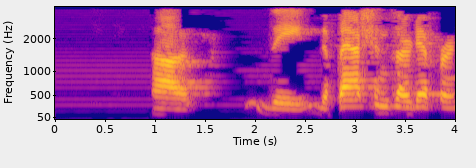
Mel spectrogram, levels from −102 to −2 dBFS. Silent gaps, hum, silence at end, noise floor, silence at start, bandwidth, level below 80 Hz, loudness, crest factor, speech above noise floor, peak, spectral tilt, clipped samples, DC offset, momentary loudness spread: none; none; 0 s; -59 dBFS; 0.95 s; 4 kHz; under -90 dBFS; -18 LUFS; 18 dB; 41 dB; -2 dBFS; -5 dB/octave; under 0.1%; under 0.1%; 14 LU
